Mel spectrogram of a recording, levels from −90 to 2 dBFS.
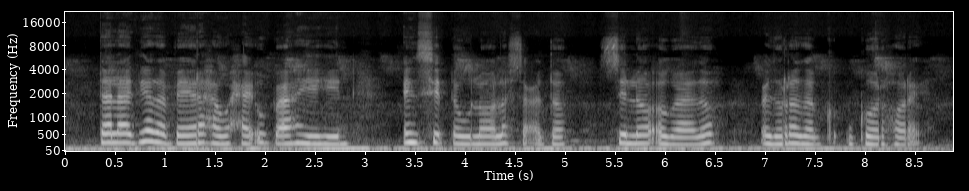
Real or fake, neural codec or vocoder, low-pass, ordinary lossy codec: real; none; none; none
